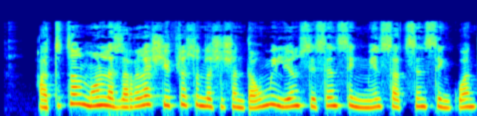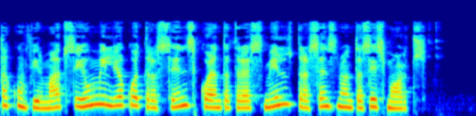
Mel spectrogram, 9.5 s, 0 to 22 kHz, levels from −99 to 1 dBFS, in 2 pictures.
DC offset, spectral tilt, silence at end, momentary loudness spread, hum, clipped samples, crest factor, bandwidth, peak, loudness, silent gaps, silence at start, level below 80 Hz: under 0.1%; -5 dB/octave; 0.55 s; 6 LU; none; under 0.1%; 16 dB; 11.5 kHz; -8 dBFS; -25 LUFS; none; 0.4 s; -70 dBFS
